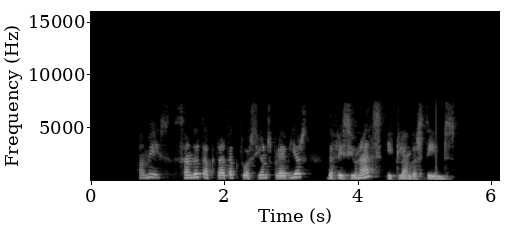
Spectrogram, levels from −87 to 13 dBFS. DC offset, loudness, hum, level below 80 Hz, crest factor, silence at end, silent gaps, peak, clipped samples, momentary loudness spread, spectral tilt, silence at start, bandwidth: under 0.1%; -29 LUFS; none; -70 dBFS; 18 dB; 0.75 s; none; -12 dBFS; under 0.1%; 10 LU; -6 dB/octave; 0.7 s; 7.6 kHz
